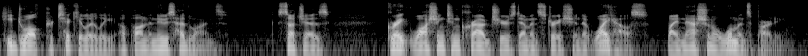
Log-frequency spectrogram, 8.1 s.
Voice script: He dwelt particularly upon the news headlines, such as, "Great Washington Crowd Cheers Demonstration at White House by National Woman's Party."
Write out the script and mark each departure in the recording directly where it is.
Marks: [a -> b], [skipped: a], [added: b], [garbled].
He dwelt particularly upon the news headlines, such as, "Great Washington Crowd Cheers Demonstration at White House by National Woman's Party."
